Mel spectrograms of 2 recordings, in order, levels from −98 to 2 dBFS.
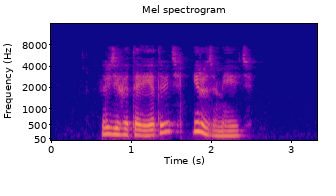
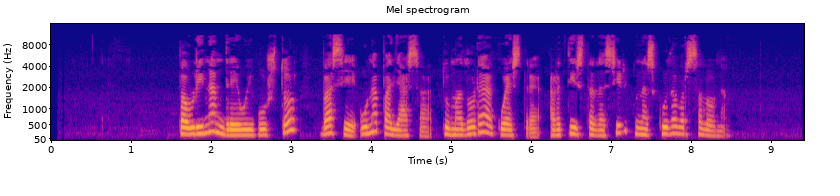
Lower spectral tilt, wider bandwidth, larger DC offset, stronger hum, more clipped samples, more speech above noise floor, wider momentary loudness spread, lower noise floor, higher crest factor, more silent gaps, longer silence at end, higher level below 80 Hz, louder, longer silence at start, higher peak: first, -7.5 dB/octave vs -5 dB/octave; second, 7.8 kHz vs 11.5 kHz; neither; neither; neither; first, 55 dB vs 44 dB; about the same, 9 LU vs 10 LU; first, -85 dBFS vs -66 dBFS; about the same, 16 dB vs 20 dB; neither; about the same, 0.9 s vs 1 s; about the same, -72 dBFS vs -74 dBFS; second, -31 LUFS vs -24 LUFS; second, 0.65 s vs 1.6 s; second, -16 dBFS vs -4 dBFS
